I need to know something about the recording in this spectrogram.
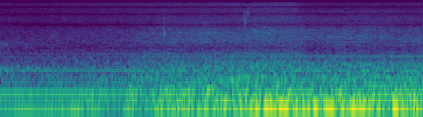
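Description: Low rumble and hiss of wind buffeting an outdoor microphone, building about halfway through, over a steady electrical hum.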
